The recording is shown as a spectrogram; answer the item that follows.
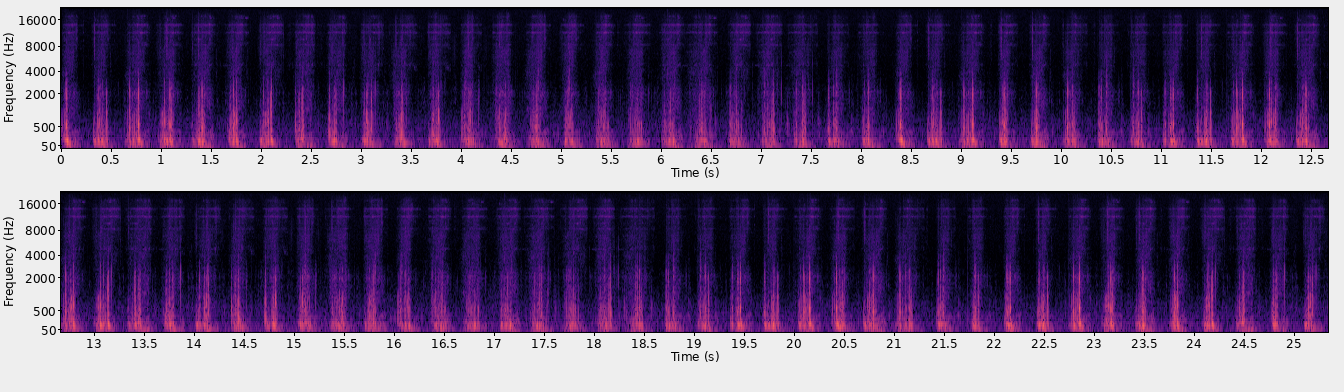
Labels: Is the sound repetitive?
yes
